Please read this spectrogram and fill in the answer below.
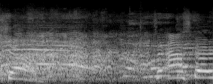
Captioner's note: audience laughter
